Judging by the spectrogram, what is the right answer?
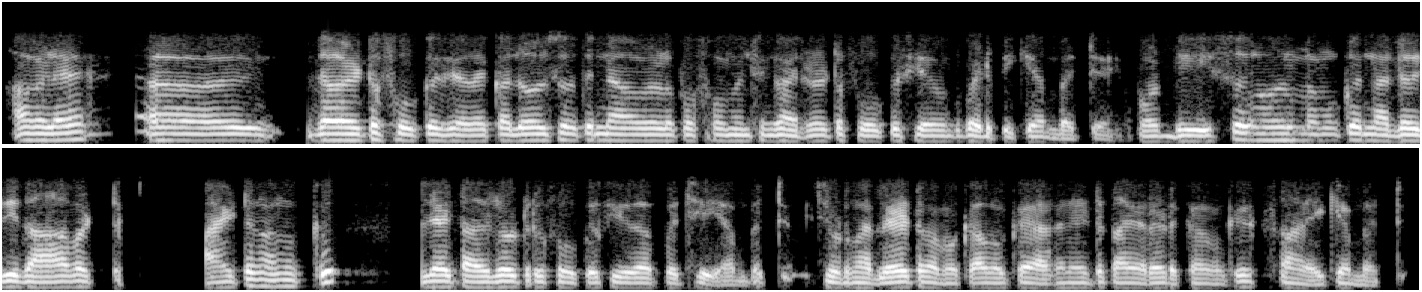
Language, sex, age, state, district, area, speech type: Malayalam, male, 18-30, Kerala, Kottayam, rural, conversation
